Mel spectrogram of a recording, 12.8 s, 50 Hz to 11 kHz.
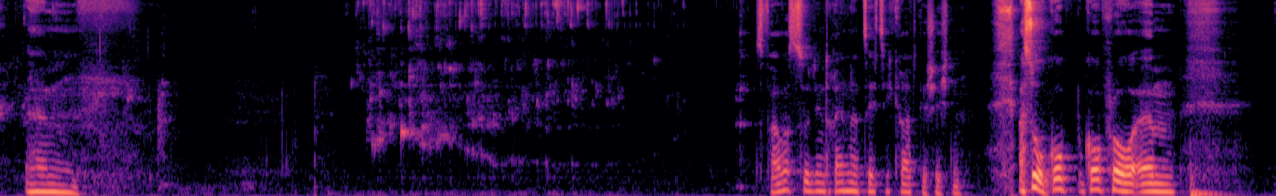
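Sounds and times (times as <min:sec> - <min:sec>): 
water pouring into a glass: 0:03.5 - 0:06.9
speech: 0:07.7 - 0:12.2.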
